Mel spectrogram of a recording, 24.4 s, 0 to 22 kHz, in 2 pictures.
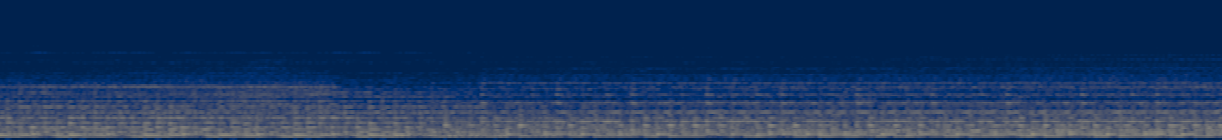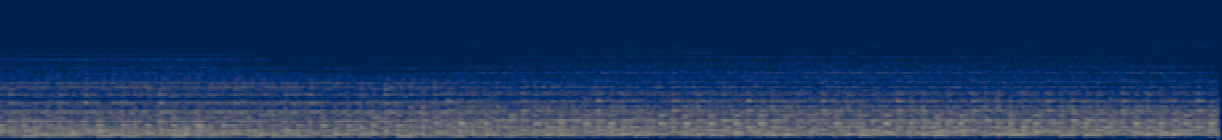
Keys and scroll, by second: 14.6 Delete, 14.6 b, 15.1 n, 15.8 m, 22.8 n.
